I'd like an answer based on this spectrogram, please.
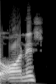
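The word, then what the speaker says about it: honest: नहीं ओ आएगा देखिए एच साइलेंट है ओ ऑनेस्ट ऐसे लिखा जाता है पहले देखिए सभी लोग ठीक है हां कृपया देखें ध्यान से हां ये देखिए ऑनेस्ट ऐसे लिखा जाएगा एच ओ ऑनेस्ट तो लिखा ऐसे पर इसको अंग हिंदी में अगर साउंड जो आएगी ऐसे लिखा जाता ऑनेस्ट ये साइलेंट होता है तो इसलिए आप बताओ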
